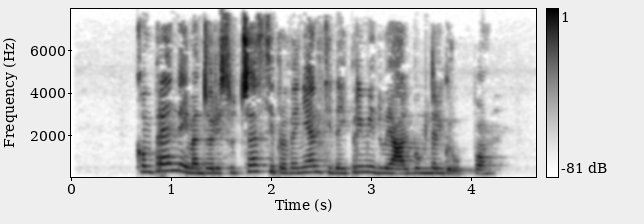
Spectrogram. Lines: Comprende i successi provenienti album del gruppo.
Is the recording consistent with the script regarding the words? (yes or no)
no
